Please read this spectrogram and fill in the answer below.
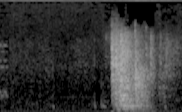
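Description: A door slams shut about a second and a half in, one loud, short bang after a quiet moment.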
